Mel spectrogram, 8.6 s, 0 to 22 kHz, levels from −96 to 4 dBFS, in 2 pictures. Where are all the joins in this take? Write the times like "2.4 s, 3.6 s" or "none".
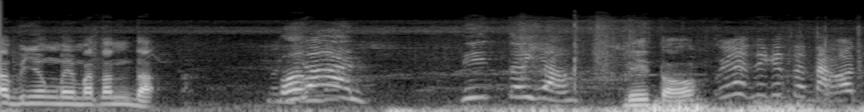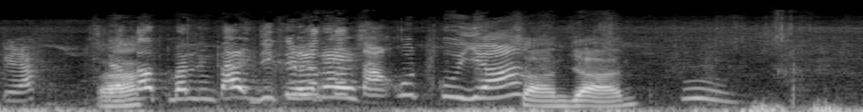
none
